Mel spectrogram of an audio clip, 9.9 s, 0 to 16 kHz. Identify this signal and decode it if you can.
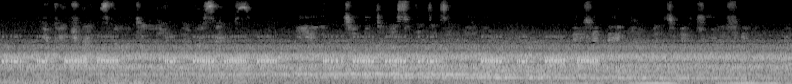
Hellschreiber (Feld-Hell, 122.5 baud), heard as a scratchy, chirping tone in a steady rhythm, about 1000 Hz, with radio static, a narrow filter and the noise inside a subway train. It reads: 4158 1026 7004 0168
